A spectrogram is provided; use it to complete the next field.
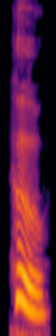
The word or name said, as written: who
